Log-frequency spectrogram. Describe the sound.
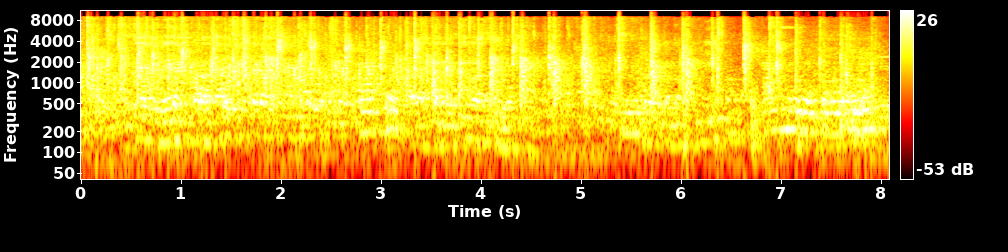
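An audience breaks into steady, loud applause, many hands clapping in a dense, continuous patter for several seconds, with some voices mixed into the clapping.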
